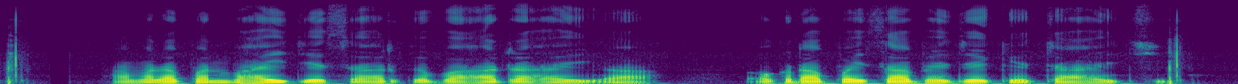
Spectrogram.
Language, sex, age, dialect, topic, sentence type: Magahi, male, 18-24, Western, banking, statement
